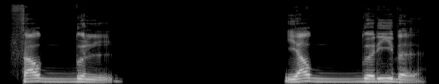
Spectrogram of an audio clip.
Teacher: Agar siz dod harfini sukun bilan toʻg'ri aytayotgan bo'lsangiz, keyingi harfga oʻayotganda tilning yon chekkalaridan havo yanoqlarga yaʼni yuzni ichki tarafiga urilib chiqayotganini his qilasiz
